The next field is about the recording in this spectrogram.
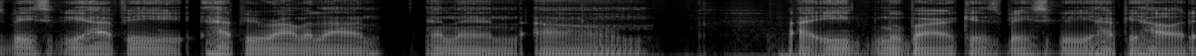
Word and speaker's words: Eid Mubarak: I saw that, because it was my first time ever hearing about this, but Mubaraka, am I saying it right? Like, it's a holiday, it was in the... – Eid. Okay, I was at Eid Mubarak.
